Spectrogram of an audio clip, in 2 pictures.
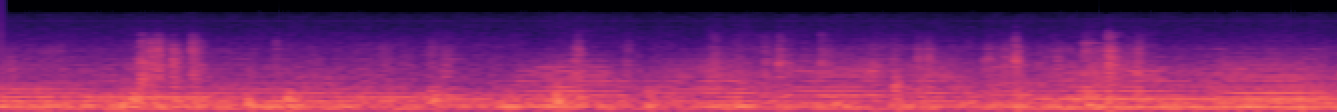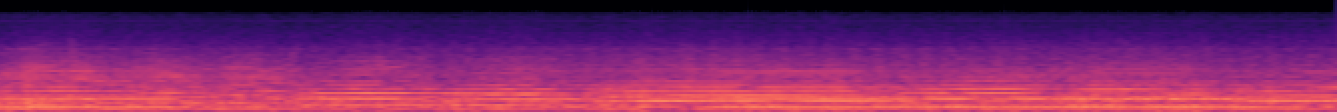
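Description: Orchestral film score: long held notes in chords over a steady low line, the harmony shifting every second or so.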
